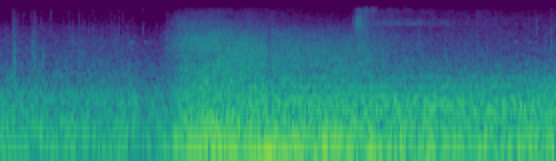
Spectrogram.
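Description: A fire flares up with a loud rushing whoosh.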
